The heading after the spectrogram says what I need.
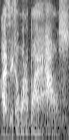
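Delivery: very quiet, secretive, leaned-in whisper. Retelling how a bank teller leaned over the counter: imitating someone whispering. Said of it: "why are we whispering?".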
